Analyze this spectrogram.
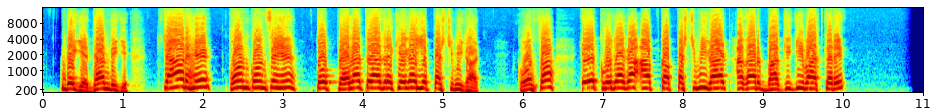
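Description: A man speaks with animation through a clip-on microphone, close by.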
